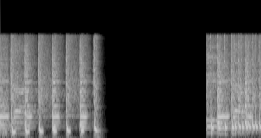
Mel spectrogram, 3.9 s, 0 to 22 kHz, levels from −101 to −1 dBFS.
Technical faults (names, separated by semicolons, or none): short concealed packet loss; long network dropout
